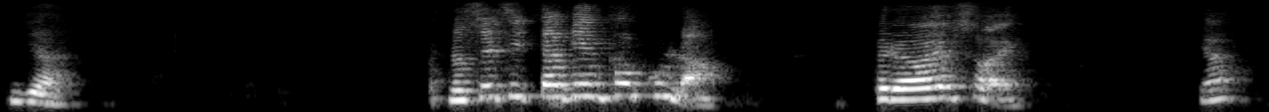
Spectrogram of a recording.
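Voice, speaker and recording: A woman teacher slowly solving a physics problem aloud, checking and correcting her own steps. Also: high-pitched, big pitch swings, dark tone, distant mic. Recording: dull roomy sound from off-mic.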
